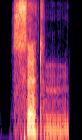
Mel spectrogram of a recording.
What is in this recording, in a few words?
"seton", British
